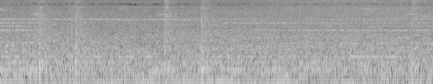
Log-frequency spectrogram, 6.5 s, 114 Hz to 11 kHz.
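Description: LNER Azuma Class 801 electric train moving along the platform: a steady running rumble with a constant electric hum, and a few light knocks from the wheels.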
